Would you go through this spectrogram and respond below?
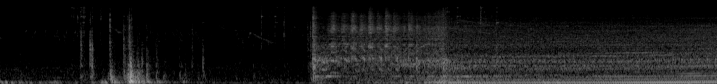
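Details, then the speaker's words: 2000 Fiat Panda Young (141), hot start in very hot weather after a rebuild with new rings, valve seals, oil pump, and timing chain and tensioner: short crank, then it catches into a quiet, steady idle with no ticking. Remarkably silent and healthy. "come sentite praticamente nessun rumore tutta un'altra cosa ma è proprio un'altra cosa io un motore di panda così silenzioso non l'ho mai sentito"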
